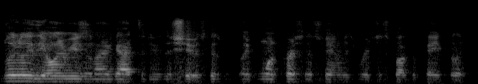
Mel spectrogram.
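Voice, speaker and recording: A man's voice: mid-range voice, flat delivery, rapid-fire, fairly bright tone, slight background noise. A man in his twenties hosting a podcast, joking crudely and swearing in casual chat. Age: 20s. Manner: crude joking, swears a lot, laughs often. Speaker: podcast host. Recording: roomy echo.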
